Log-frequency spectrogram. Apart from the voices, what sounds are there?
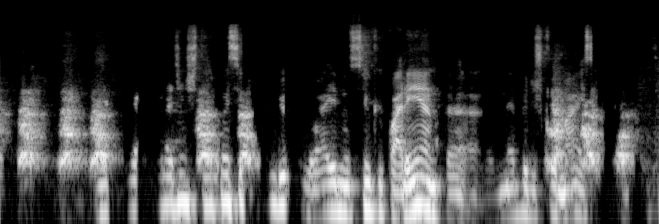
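dogs barking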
